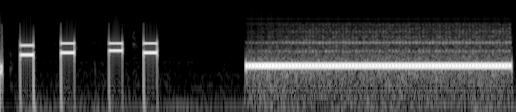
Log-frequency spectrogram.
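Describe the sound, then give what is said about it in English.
Four quick, evenly spaced touch-tone beeps from a phone keypad, followed by a loud, steady telephone tone that holds unbroken for about two seconds. No one speaks. “I'm going to dial the phone number right now, get her on the phone, and see if we can figure out why she's not calling you back.”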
